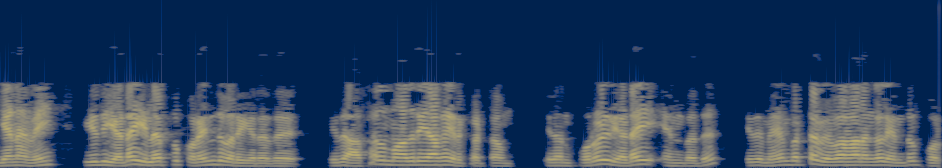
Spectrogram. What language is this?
Tamil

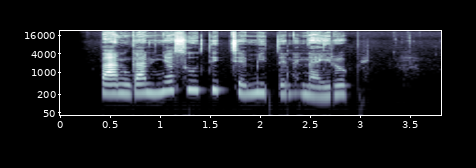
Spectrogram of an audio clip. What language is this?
Kalenjin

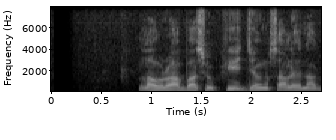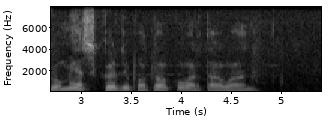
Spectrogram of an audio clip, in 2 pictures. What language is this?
Sundanese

